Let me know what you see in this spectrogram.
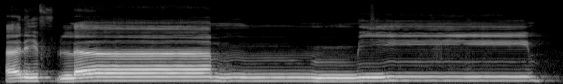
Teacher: سورہ بقرہ کی پہلی آیت کی طرح اس کو بھی کھینچیں گے، لام کو اور میم کو، ان دونوں کو کھینچیں گے اور میم کے اوپر تشدید سختی کے ساتھ پڑھیں گے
